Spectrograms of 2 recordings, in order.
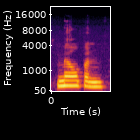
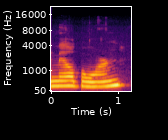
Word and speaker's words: Melbourne: easily just say Brisbane the same we say Melbourne we don't say male born yeah but we don't say male born but they say Melbourne like you say Melbournians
